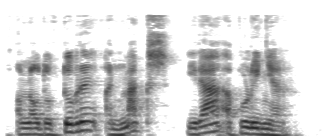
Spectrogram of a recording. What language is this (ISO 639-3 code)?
cat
